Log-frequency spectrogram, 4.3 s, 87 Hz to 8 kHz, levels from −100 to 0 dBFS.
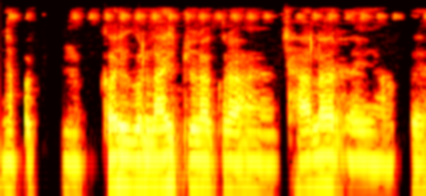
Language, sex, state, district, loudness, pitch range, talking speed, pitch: Hindi, male, Uttar Pradesh, Ghazipur, -16 LUFS, 95-105 Hz, 185 wpm, 100 Hz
